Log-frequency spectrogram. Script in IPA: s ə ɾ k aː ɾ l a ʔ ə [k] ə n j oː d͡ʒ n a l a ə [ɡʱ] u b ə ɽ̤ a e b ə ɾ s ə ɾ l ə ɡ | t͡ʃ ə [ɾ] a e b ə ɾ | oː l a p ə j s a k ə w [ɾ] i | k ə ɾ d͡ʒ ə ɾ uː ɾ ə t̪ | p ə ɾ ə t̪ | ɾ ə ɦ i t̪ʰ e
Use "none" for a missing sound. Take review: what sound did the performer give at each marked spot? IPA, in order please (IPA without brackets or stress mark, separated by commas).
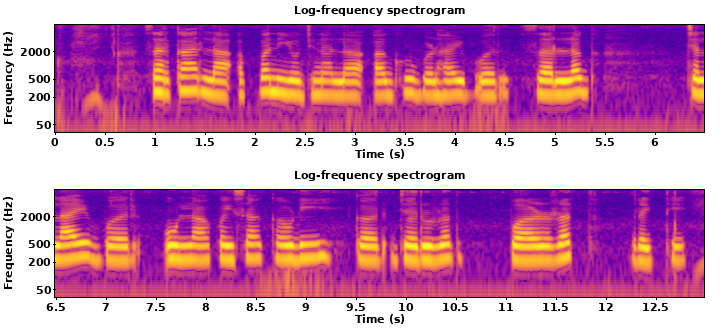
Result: p, ɡʱ, l, ɽ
